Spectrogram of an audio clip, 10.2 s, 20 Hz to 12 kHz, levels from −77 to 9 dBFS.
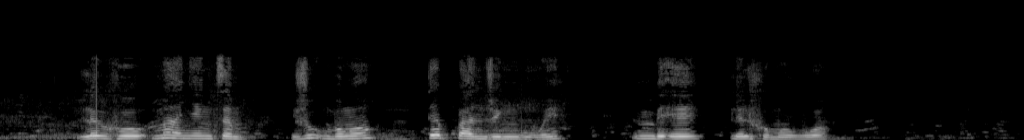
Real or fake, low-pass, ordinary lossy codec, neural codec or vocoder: real; 7.2 kHz; AAC, 64 kbps; none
